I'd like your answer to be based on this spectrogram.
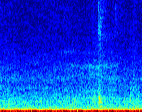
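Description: A Chevy Caprice with new brakes and Viking coilovers rolls down the street, its engine a deep steady rumble close by, with no voices.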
